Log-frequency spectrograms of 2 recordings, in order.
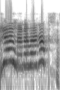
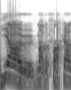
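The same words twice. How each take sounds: First: Very high, squeaky sped-up tape voice; fast-forwarded recording. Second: Said in the usual way. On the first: Retold or imitated. Partygoer's talk boy played back, squeaky fast-forward. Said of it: "he does it fast forwards". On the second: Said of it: "he's recording his voice saying".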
